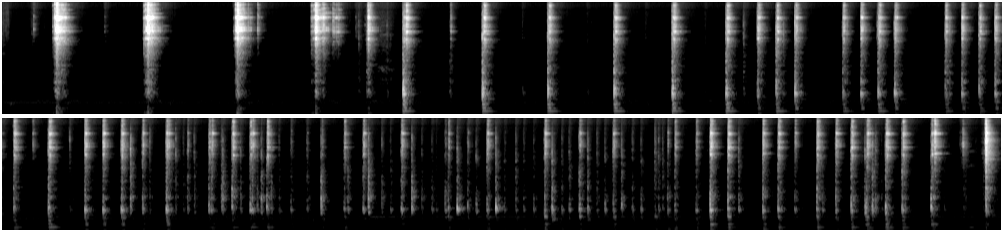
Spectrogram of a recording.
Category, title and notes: Instrument samples > Percussion
Alex plays the tambourine. Use for your music pieces, songs, compositions, musicals, operas, games, apps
